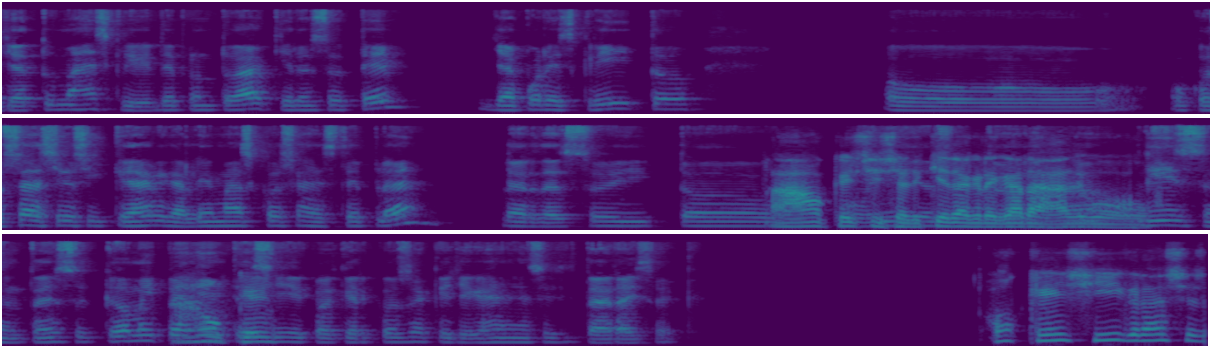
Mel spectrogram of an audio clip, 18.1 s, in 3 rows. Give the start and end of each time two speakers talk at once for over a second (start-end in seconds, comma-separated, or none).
9.9-11.8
